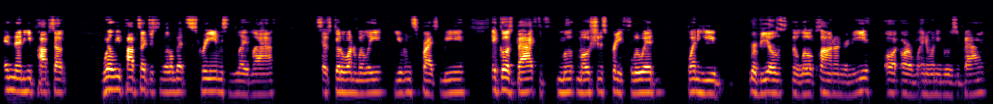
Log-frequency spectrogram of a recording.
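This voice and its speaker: Bright-voiced man casually reviewing a prop. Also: medium pitch, flat delivery, normal speed, poor audio. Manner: chatty, with frequent restarts and self-corrections.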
